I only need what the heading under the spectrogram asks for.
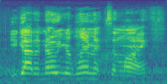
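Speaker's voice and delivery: normal talking voice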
